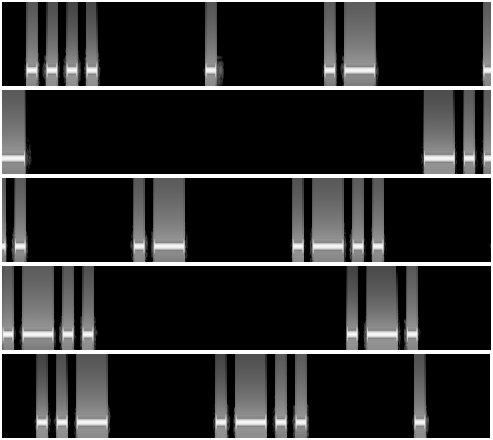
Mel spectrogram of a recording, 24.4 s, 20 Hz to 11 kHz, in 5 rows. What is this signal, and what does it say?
Morse code, heard as a keyed tone, about 12 wpm, spaced as for 6 wpm, 650 Hz. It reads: HEAT BALL RULE
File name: Engelske ord 12-6 wpm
